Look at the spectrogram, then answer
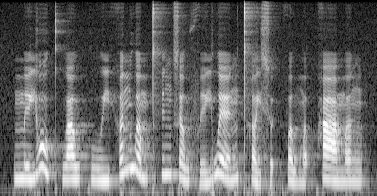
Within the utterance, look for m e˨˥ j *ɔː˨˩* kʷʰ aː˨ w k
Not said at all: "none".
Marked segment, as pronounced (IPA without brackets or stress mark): ɔː˨˩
